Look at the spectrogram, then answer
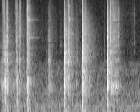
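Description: A knife chops Thai chili peppers on a cutting board in sharp, close, irregular clicks, about eight strokes with short pauses between them.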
